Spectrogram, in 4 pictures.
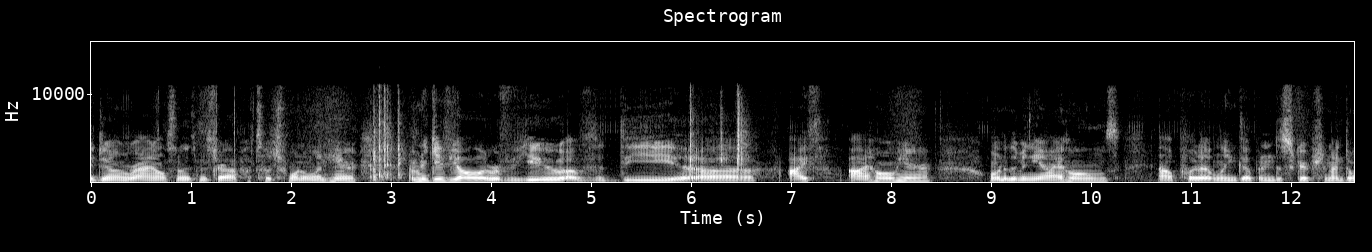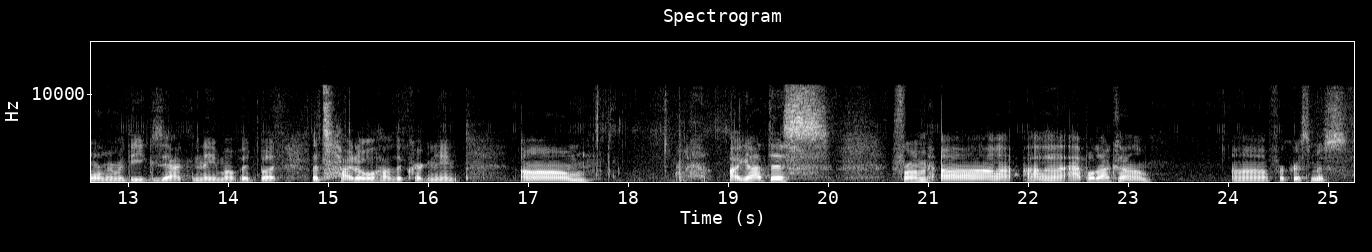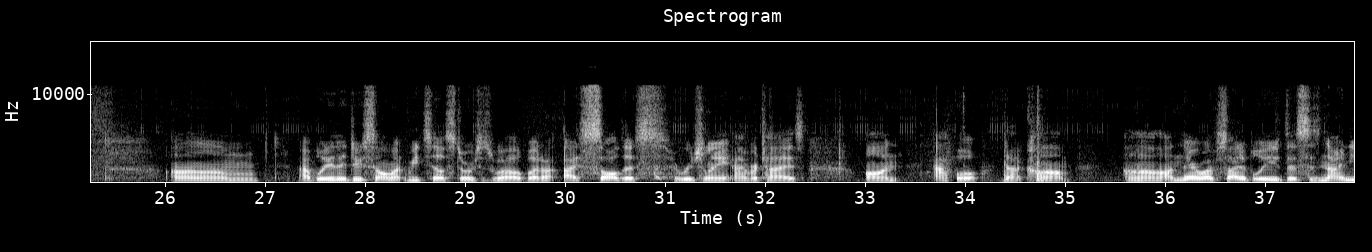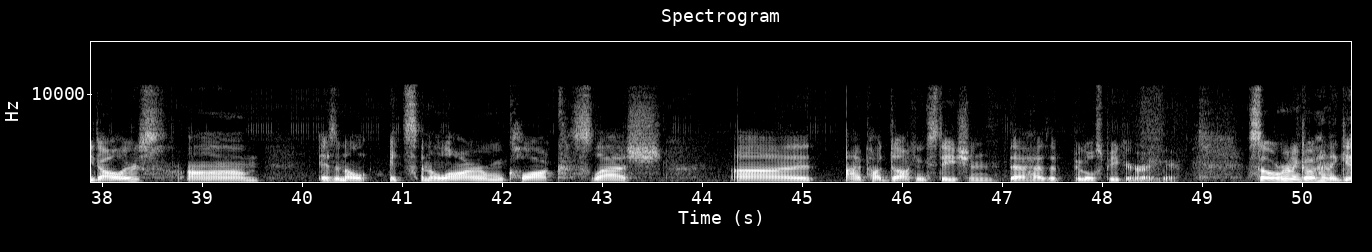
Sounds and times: Speech: 0.0 - 17.8, 19.0 - 20.1, 20.7 - 23.3, 24.0 - 25.3, 26.0 - 32.4, 33.0 - 39.6, 40.2 - 43.6, 44.3 - 48.8, 49.5 - 50.4.

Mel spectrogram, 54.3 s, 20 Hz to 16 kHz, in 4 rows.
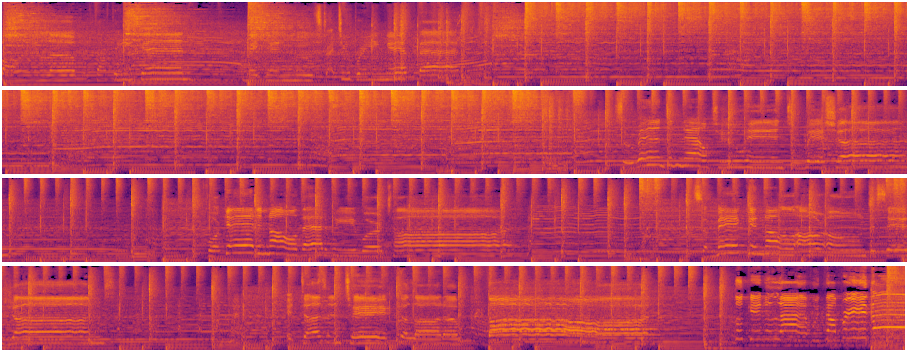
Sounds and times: Music: 0.0 - 54.2.

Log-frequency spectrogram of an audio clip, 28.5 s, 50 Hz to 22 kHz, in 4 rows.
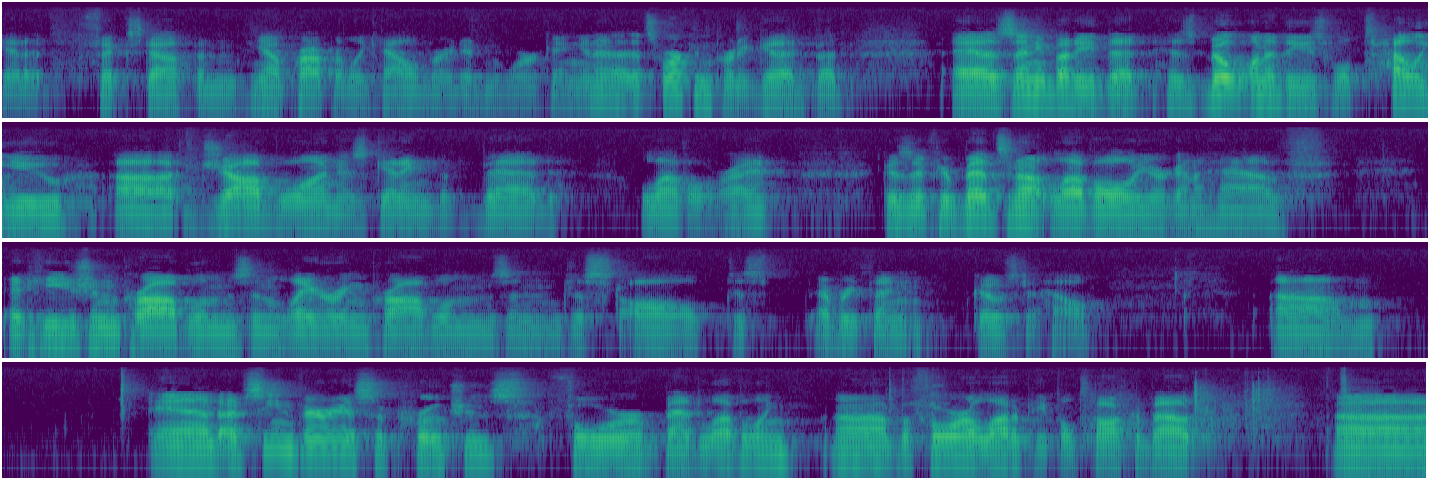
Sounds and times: Speech: 0.0 - 19.8, 20.6 - 21.2, 22.0 - 28.5.

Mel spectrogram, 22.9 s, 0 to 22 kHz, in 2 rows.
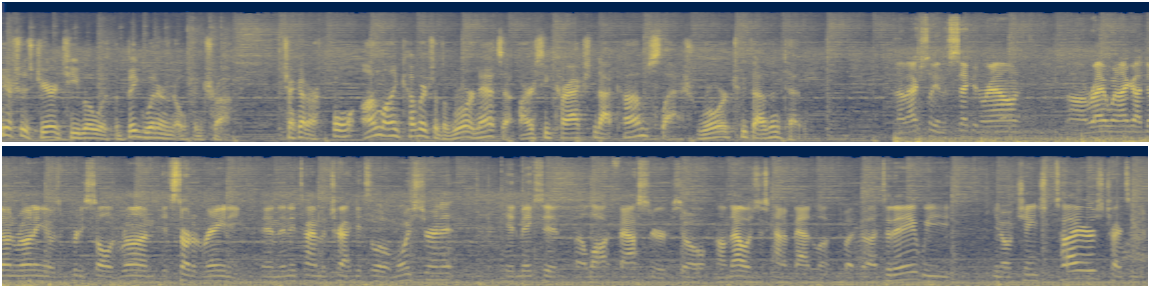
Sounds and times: Speech: 0.0 - 8.1, 8.9 - 22.9
Music: 0.0 - 22.9.

